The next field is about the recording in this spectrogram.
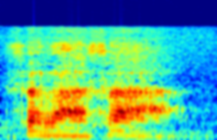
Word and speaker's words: ثلاثة: So that is why you have salasatun. But in pronunciation we will say salasa.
